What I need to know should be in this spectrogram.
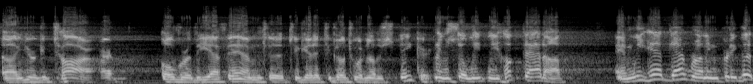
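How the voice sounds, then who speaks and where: A man's voice: medium pitch, sharp tone. An older man chatting casually over the telephone, telling folksy, good-humored anecdotes as a guest. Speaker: interview guest, radio veteran. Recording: phone call, reverberant.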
